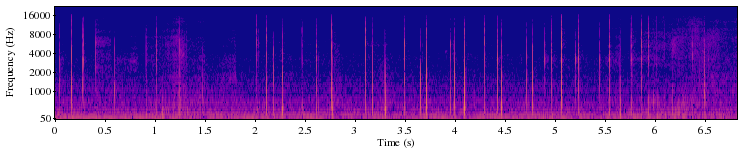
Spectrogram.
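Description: Long nails tap and scratch on the black camera bumper and the back of a small pink plastic phone case. A quick, uneven run of sharp, dry clicks with bright, crisp tops sits over a faint, steady hiss, and each tap dies away almost at once with no ring.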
